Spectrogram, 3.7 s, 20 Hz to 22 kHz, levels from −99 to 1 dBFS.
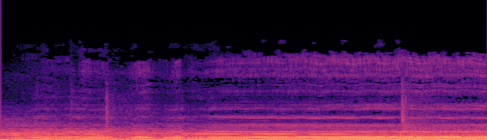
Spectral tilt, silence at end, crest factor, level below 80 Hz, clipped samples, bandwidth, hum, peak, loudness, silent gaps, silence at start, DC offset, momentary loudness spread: -9 dB/octave; 0 s; 12 dB; -36 dBFS; under 0.1%; 13.5 kHz; none; -10 dBFS; -23 LUFS; none; 0 s; under 0.1%; 5 LU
